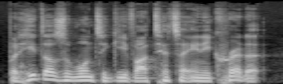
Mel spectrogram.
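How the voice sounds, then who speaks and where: A man's voice: medium pitch, quick pace, vocal fry, a little mellow, dry recording, clean studio sound. A man commentating on football off the cuff as a host, with a sarcastic, repetitive and rhetorical way of making his points. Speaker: host giving football opinion.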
